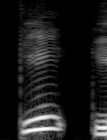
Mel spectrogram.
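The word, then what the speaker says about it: cake: কোয়ে একার হয়ে গেল সি এ কে নেক্সট কে কে এর জন্য কো এবং শেষের ই সাইলেন্ট তাহলে কি হলো সি এ কে ই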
